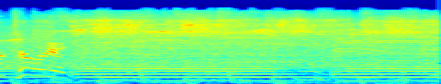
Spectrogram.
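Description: Arena goal horn blowing long, steady blasts after a home goal, with two short breaks between blasts.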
